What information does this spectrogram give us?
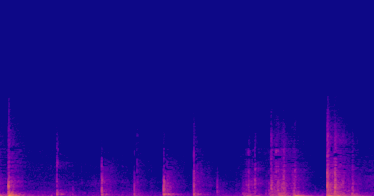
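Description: Knuckles rap on a door in a series of sharp, hollow knocks, spaced unevenly at first and then coming faster and louder toward the end.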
